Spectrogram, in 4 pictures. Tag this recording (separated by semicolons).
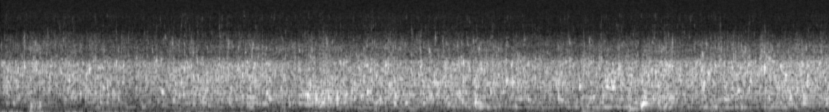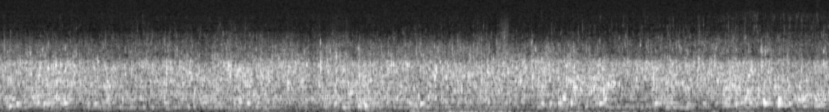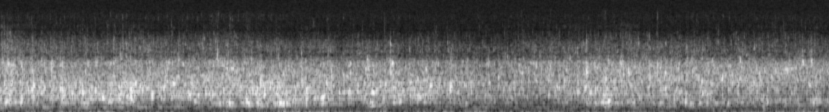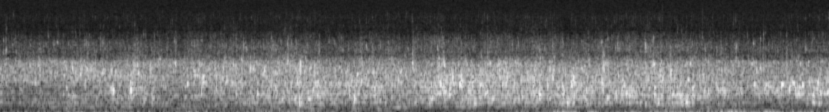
hydro; hydrophone; Leipzig; maelstrom; noise; noisy; river; rush; splash; stream; submerged; under; water; weir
